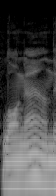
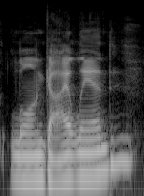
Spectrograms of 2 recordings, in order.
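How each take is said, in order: First: Said in the usual way. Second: Slow puzzled question, mocking the accent; puzzled strangers. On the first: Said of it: "And I was like". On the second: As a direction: drag it out like a baffled stranger. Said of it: "They were like".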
